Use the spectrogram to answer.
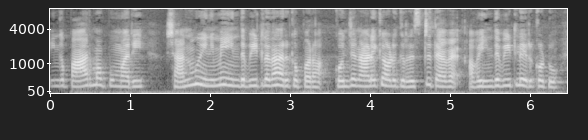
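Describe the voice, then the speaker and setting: A woman's voice: lowish voice, steady tone, a little fast, natural voice. A woman voicing an older male father-in-law in a cartoon, firm and fatherly. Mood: reasoning. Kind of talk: cartoon voice acting.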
